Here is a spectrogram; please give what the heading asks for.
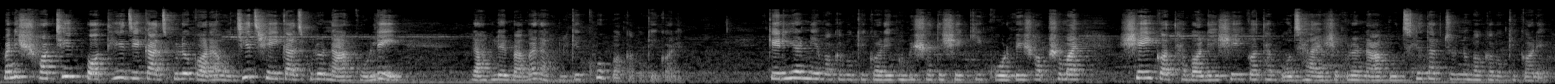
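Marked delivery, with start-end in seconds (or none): none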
